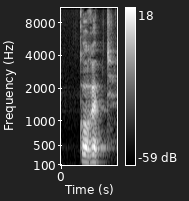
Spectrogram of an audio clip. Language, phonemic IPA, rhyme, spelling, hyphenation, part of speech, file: Dutch, /kɔˈrʏpt/, -ʏpt, corrupt, cor‧rupt, adjective, Nl-corrupt.ogg
- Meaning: 1. corrupt (lacking integrity, being prone to discriminating, open to bribes, etc.) 2. corrupt (containing (many) errors) 3. deprave, morally corrupt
